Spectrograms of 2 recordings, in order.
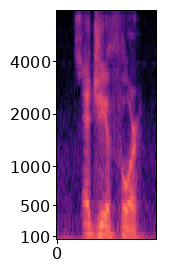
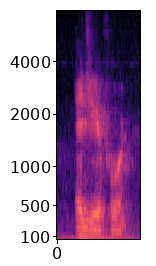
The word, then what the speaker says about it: Ejiofor: Chiwetel, and how's the last name? – Ejiofor. – Ejiofor. Chiwetel Ejiofor.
